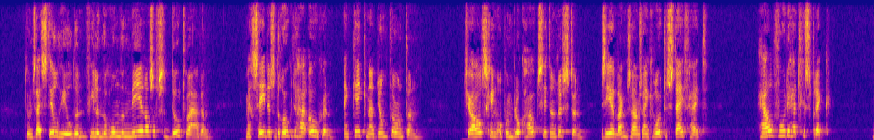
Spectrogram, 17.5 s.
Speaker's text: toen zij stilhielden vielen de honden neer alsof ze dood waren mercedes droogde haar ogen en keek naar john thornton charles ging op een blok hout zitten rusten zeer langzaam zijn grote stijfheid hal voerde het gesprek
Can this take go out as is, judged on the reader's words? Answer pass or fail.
pass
